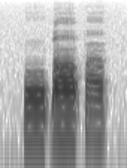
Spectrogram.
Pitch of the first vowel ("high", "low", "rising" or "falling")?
high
